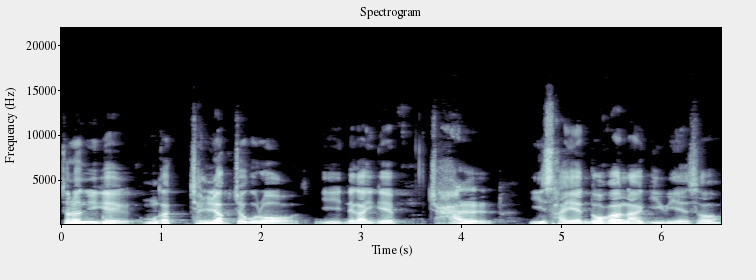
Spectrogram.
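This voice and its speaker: A man speaks with a Gyeongsang accent. The recording is very clean, with a silent background. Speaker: foundation committee chair, doctor. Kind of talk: onstage interview talk.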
